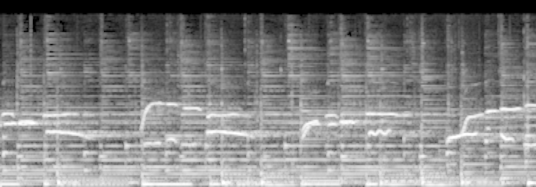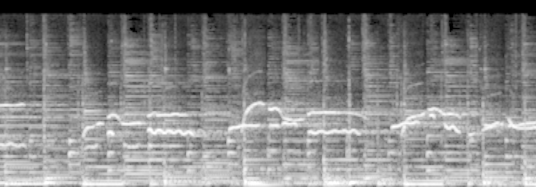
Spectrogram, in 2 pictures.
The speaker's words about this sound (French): En plus, il siffle vachement bien.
